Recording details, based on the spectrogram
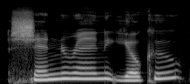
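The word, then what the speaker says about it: Shinrin Yoku (森林浴): but it looks like it is pronounced Shinrin Yoku, which is a form of ecotherapy.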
